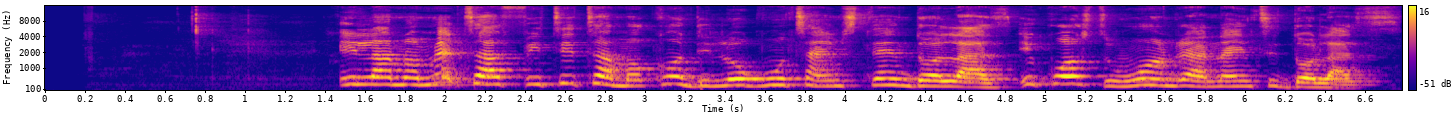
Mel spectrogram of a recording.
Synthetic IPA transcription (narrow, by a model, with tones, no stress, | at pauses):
i˨la˨nɔ̃˨mɛ˦ta˦fi˦ti˦ta˦mɔ̃˨kɔ̃˦di˨lo˦ɡũ˦tã˦ɪ̃mstɛ̃˦ndɔ˦la˨zi˦kwɔ˦lstu˨wɔ̃˦hɔ̃˦ndɾɛ˦dã˨nːã˦ɪ̃nti˦dɔ˦la˨z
